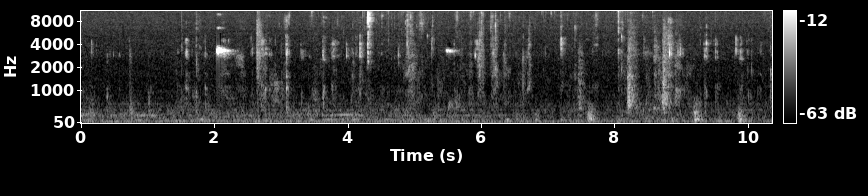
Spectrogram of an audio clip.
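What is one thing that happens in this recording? A woman chews food with soft, wet mouth sounds close to a microphone.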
